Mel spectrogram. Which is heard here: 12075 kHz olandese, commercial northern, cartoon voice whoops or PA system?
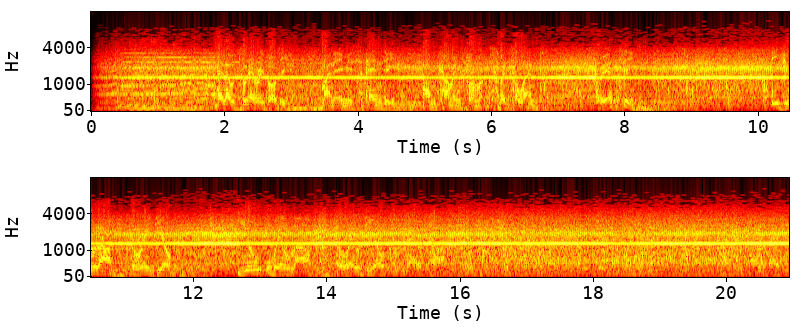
12075 kHz olandese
